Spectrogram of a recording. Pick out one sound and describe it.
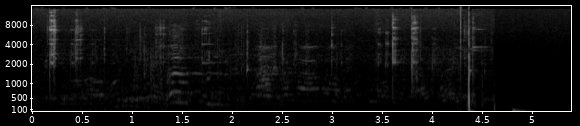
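Young boys talk with animation nearby.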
